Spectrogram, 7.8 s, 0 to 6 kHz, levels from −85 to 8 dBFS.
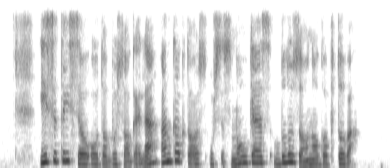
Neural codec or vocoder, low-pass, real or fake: vocoder, 22.05 kHz, 80 mel bands, WaveNeXt; 5.4 kHz; fake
